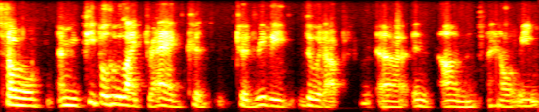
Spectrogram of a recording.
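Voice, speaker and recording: At a moderate pace, a woman speaks somewhat breathily at a medium pitch with ordinary pitch variation. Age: 70s. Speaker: English instructor. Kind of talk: interview.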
